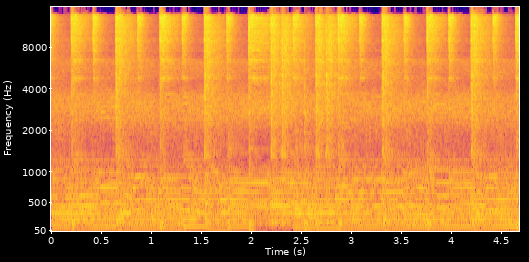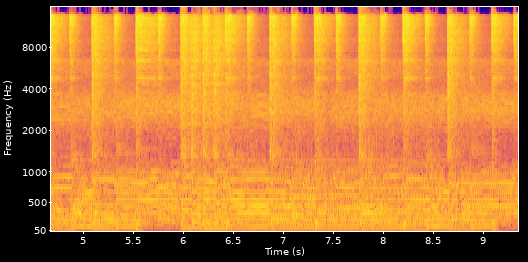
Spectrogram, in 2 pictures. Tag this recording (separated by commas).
Musical instrument, Guitar, Music, Plucked string instrument, Strum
